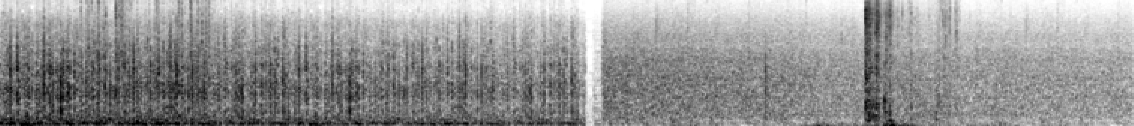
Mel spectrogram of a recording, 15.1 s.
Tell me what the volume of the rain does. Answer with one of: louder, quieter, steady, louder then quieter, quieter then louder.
quieter.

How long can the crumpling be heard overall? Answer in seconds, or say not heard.
3 s.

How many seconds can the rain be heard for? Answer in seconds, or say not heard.
15 s.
